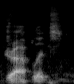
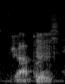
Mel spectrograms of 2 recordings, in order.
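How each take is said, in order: First: Soft, low droplets; quiet. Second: Droplets breathed out as a whisper. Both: Shown as a demonstration.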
